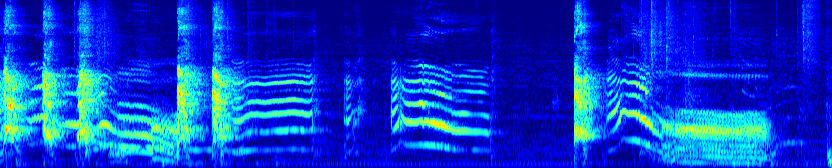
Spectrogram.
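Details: A Siberian Husky answers a barking dog with yodelling, tonal talk: wavering, rising-then-falling harmonic moans mixed with short yips and barks, broken by brief pauses, and a final drawn-out whining note.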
